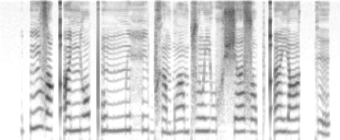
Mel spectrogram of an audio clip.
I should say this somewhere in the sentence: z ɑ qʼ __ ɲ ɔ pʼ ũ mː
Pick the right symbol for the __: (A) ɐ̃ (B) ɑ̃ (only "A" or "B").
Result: A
